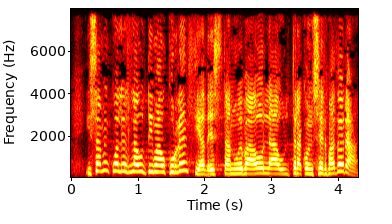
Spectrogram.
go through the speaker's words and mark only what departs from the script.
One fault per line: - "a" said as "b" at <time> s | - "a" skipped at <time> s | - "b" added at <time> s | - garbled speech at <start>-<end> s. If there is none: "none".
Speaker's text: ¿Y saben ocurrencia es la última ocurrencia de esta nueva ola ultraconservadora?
- "ocurrencia" said as "cuál" at 0.6 s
